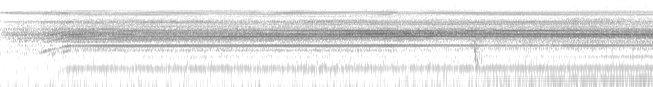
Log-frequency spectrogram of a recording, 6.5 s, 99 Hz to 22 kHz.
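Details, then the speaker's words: Reproofed Novak Ballistic sensored brushless motor for an Axial SCX10 Rubicon, going into a small tub of water, whines up quickly and holds an even pitch with no grinding or stutter; it is still running normally. "well here we are five minutes later and the motor is still functioning absolutely fine"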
